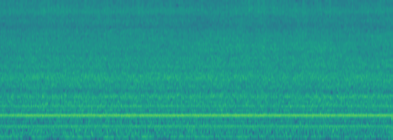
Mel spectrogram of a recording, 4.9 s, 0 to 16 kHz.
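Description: Suzuki Alto VX's 660cc three-cylinder engine idling with the A/C compressor engaged and the radiator fan running: a steady, even hum. The compressor is running quietly, with the idle settled after the A/C was wired through the ECU.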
